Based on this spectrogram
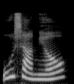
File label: female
